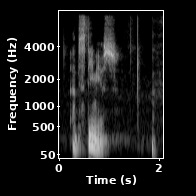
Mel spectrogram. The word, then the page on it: abstemious: British English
